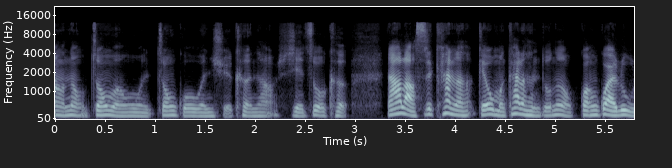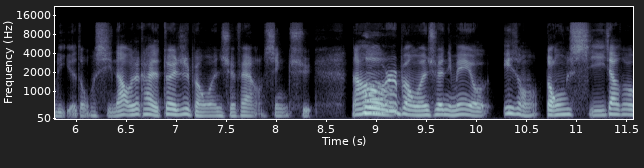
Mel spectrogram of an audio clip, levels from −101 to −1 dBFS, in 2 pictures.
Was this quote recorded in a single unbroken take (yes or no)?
no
